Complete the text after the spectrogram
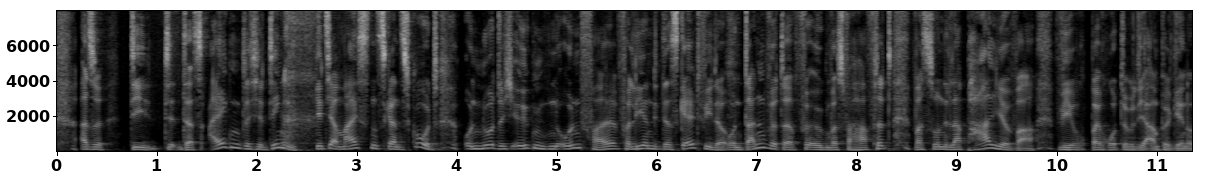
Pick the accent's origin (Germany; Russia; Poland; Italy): Germany; Saxony; Ich bin in Sachsen groß geworden.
